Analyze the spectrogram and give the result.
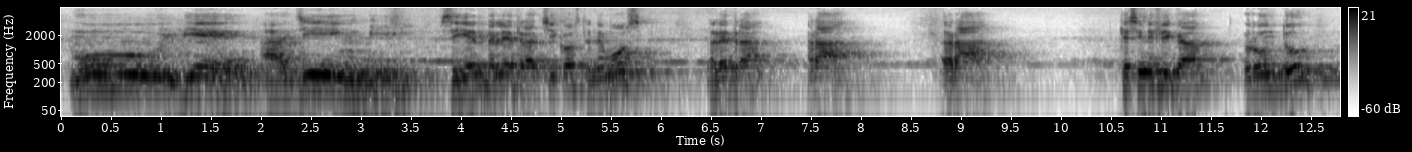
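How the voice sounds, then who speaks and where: A man teaching a language class to children, slowly saying each letter and word and repeating it. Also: on the high side, a bit bright. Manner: slow, patient, repeats each sound twice. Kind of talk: slow classroom drill, repeating words for students. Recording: roomy echo with long reverb and faint hiss.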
